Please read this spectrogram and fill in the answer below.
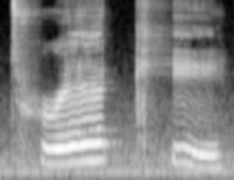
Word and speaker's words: tricky: If it's a long word, if it has more than one syllable and with a Y at the end, the Y is going to say E. Like happy, tricky.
